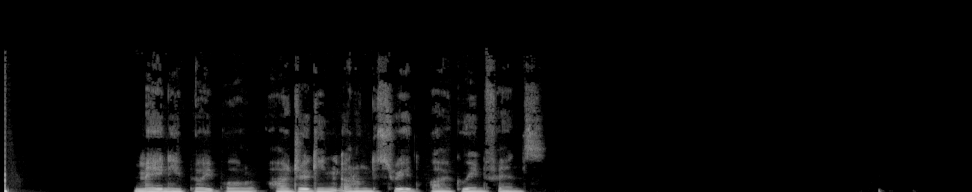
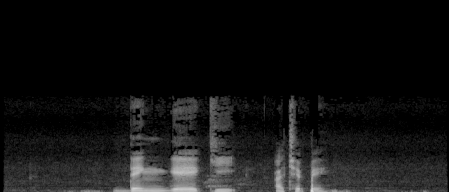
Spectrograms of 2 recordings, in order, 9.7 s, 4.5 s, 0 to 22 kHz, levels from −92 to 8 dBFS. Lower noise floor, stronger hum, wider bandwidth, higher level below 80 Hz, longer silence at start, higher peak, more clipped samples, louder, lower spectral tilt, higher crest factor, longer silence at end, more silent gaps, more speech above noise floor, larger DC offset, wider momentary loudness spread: first, under -90 dBFS vs -59 dBFS; neither; first, 13 kHz vs 11.5 kHz; second, -56 dBFS vs -46 dBFS; second, 0.05 s vs 1.15 s; second, -6 dBFS vs -2 dBFS; neither; second, -26 LUFS vs -20 LUFS; about the same, -7 dB/octave vs -6 dB/octave; about the same, 22 dB vs 22 dB; first, 4.3 s vs 1.15 s; first, 0.78-0.82 s, 0.99-1.03 s vs none; first, over 66 dB vs 40 dB; neither; second, 9 LU vs 22 LU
